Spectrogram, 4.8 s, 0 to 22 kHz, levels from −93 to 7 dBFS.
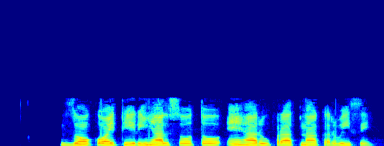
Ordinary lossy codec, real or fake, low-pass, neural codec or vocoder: MP3, 48 kbps; real; 7.2 kHz; none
